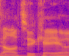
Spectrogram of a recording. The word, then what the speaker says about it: R2K-O: It's pronounced R2K-O, you know?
